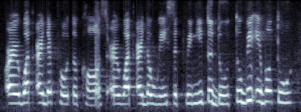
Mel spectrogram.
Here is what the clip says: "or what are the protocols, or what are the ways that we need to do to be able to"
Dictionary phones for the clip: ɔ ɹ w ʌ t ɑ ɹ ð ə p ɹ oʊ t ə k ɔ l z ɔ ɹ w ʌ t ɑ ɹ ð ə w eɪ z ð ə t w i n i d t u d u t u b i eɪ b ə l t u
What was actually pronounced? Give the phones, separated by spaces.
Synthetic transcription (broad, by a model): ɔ ɹ w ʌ t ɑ ɹ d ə p ɹ oʊ t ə k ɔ l s ɔ ɹ w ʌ t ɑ ɹ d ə w eɪ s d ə t w i n i d t u d u t u b i eɪ b ə l t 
